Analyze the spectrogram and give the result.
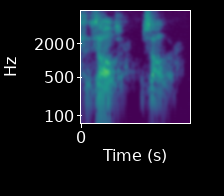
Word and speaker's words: Zahler: And the director would be Craig Zahler. I'm not sure how to pronounce his name. – Yes, Zahler.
